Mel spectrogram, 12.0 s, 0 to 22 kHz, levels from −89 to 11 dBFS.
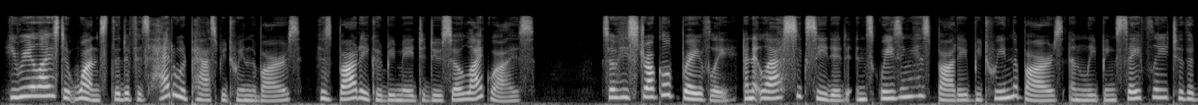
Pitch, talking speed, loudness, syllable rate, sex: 240 Hz, 215 wpm, -19 LUFS, 5.5 syllables/s, female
